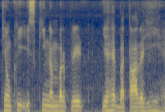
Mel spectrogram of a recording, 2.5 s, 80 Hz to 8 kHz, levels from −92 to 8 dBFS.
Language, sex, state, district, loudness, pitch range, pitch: Hindi, male, Uttar Pradesh, Jalaun, -16 LUFS, 115-130 Hz, 125 Hz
